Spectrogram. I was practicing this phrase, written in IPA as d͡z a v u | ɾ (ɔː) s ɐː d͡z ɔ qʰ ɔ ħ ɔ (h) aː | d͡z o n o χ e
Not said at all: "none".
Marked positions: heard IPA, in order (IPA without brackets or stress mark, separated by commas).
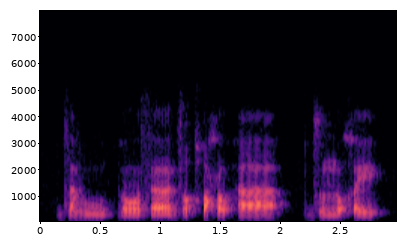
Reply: ɔː, h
